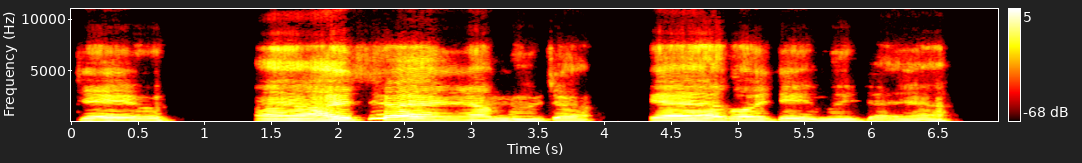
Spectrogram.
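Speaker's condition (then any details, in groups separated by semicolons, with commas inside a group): Cerebral palsy; severe, uses a wheelchair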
